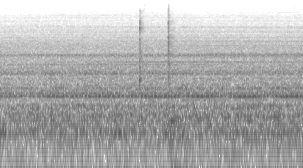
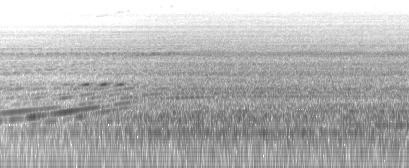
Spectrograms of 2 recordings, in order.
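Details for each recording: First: Gas furnace that won't get gas: inducer motor hum, pressure switches close, relay clicks and the igniter comes on, but no gas valve click or burner light-off follows; the gas valve isn't opening. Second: Gas furnace with a no-gas, no-ignition fault, on power-up: inducer motor whir rises in pitch then holds level during the safety check before the igniter; gas valve later fails to open; normal inducer motor startup.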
